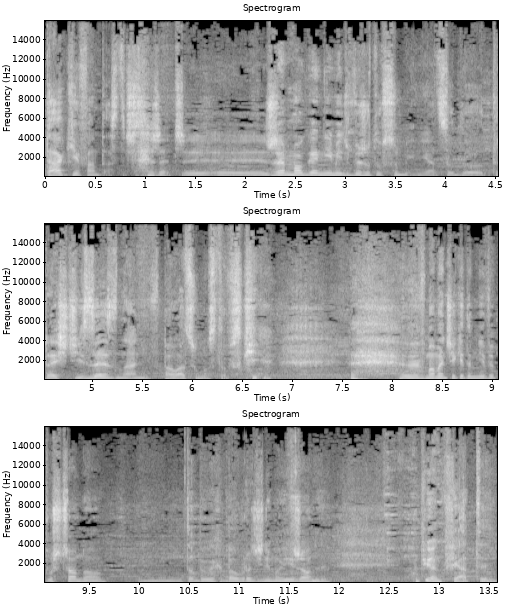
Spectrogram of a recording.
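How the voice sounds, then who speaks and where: Radio drama: male dissident raconteur, amused, halting and conversational, mid-pitched, with faint music underneath. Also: big pitch swings. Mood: amused storytelling. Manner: hesitant, chatty, amused storytelling. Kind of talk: radio drama acting, recounting memories in an interview.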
